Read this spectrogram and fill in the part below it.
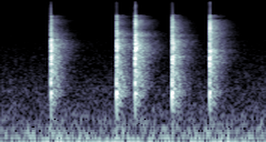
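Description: Five crisp hand claps in a short syncopated pattern, including a quick pair, made for young pupils to copy back, close and alone in a quiet room.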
